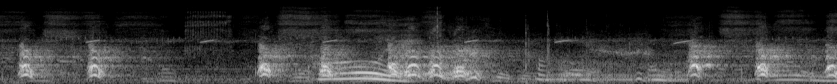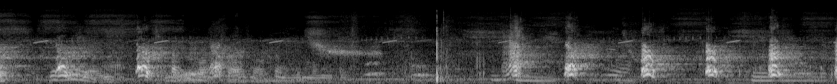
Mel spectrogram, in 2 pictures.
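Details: Barking from a young Rottweiler, 10.5 months old, at a bitework session: rapid repeated barks mixed with a drawn-out, wavering vocal stretch early on, then another steady series of sharp barks. Human voices are heard throughout.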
